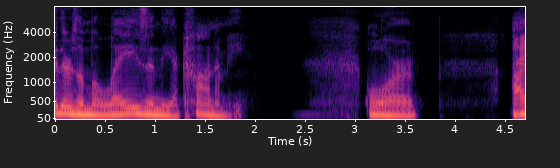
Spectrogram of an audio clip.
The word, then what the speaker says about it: malaise: day we do it's from the French malaise two syllables m-a-l-a-i-s-e it is a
